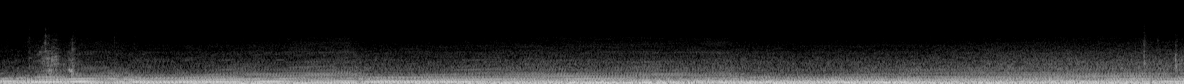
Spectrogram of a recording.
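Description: A 2023 Mercedes GLC 220 SUV accelerates hard from a standstill race start, its engine note rising in a steady, sustained rumble with shifting tones heard from inside the cabin, continuous and fairly loud throughout.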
